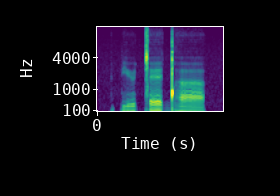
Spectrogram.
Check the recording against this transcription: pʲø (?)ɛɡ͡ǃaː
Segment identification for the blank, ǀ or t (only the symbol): ǀ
